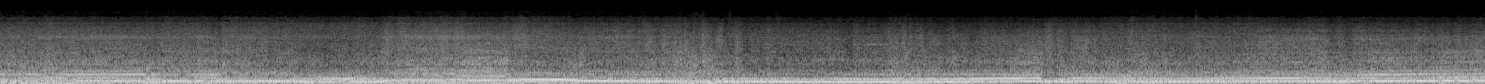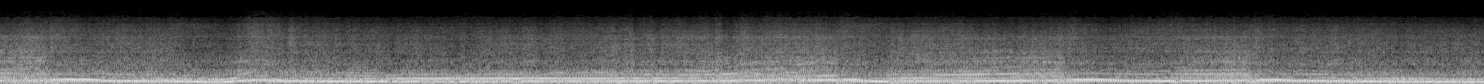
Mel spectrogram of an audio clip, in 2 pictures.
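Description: Renault 5 Turbo 2's turbocharged four-cylinder engine racing, heard from inside the cabin. The revs climb and drop again and again through the gear changes, with a quick plunge and rise in pitch about halfway through.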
